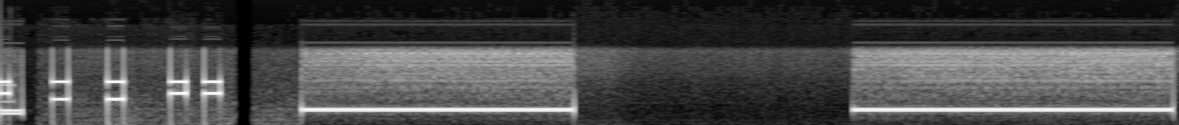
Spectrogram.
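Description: A rapid series of telephone keypad beeps as a phone number is dialed, followed by a steady ringback tone that buzzes for about two seconds, pauses in silence, then rings again, clear.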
